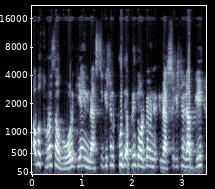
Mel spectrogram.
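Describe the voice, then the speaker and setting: A man with a Punjabi accent telling a funny story in a casual, animated way, switching into Punjabi for the quoted lines. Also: high voice, fast talker, dull audio. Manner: animated, switches between Urdu narration and Punjabi quoted dialogue. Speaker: comic storyteller.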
